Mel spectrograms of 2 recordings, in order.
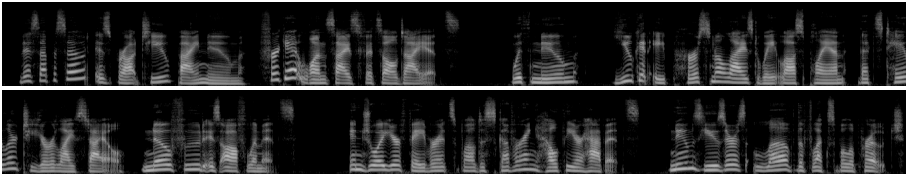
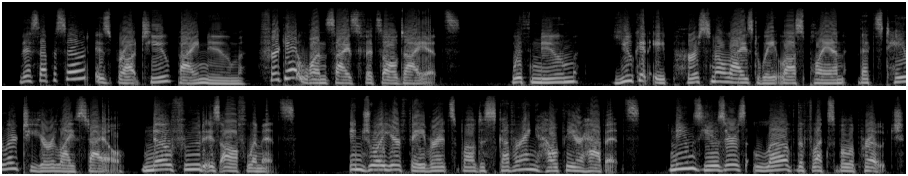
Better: first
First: none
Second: distortion; heavy; 14% of the sound clipped

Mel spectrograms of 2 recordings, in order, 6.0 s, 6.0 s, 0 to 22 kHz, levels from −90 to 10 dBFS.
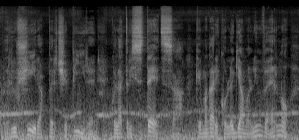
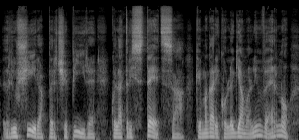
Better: second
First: wind noise on the microphone; heavy; 9 dB below the speech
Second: none

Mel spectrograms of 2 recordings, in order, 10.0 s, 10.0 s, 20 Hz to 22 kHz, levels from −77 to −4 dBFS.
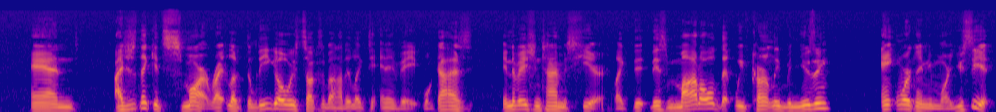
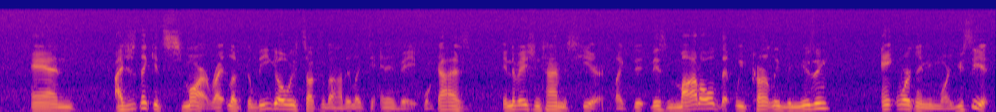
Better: first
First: hiss; faint; throughout; 25 dB below the speech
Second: hiss; loud; throughout; 8 dB below the speech

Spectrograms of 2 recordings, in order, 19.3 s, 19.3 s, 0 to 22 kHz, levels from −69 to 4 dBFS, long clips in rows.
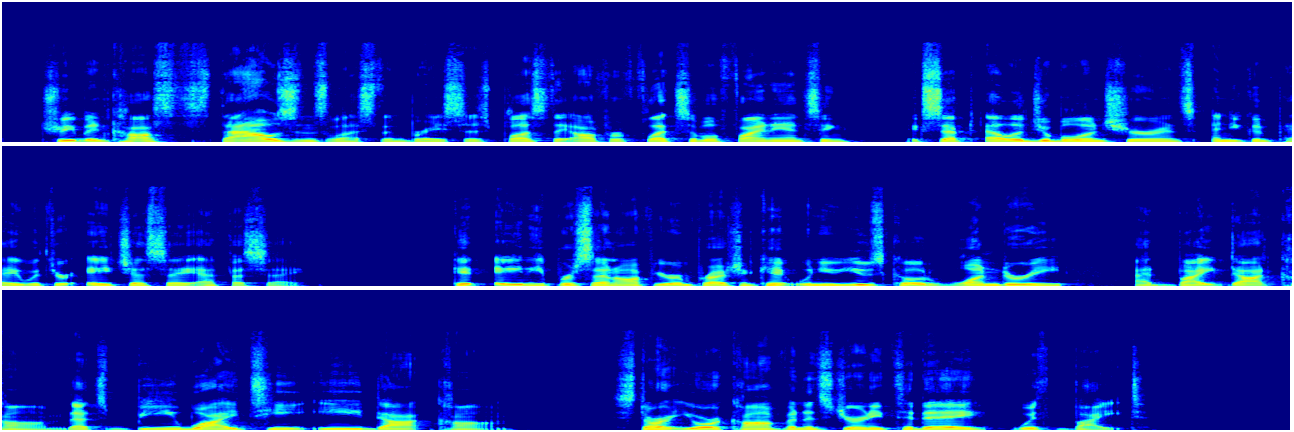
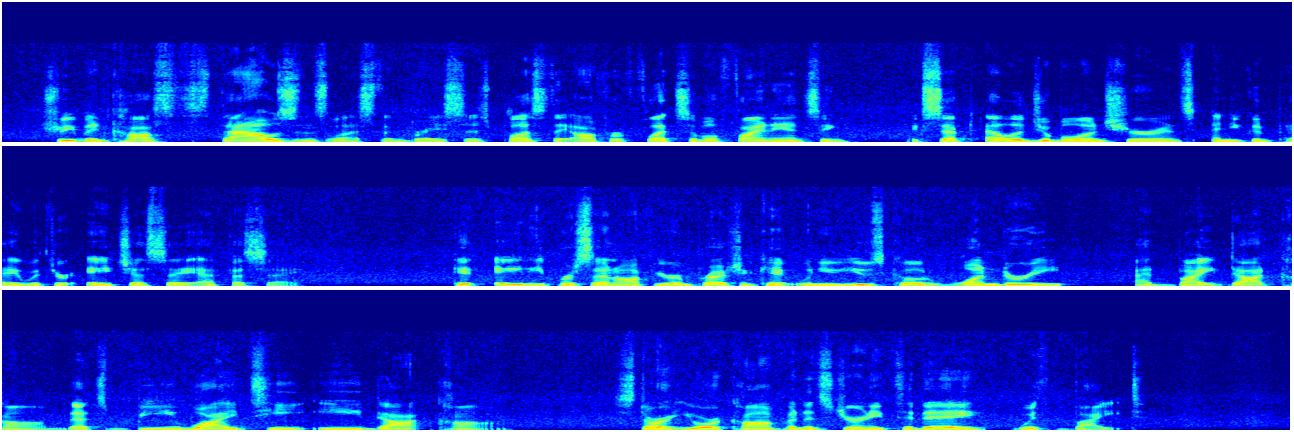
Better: first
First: none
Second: hiss; faint; throughout; 20 dB below the speech

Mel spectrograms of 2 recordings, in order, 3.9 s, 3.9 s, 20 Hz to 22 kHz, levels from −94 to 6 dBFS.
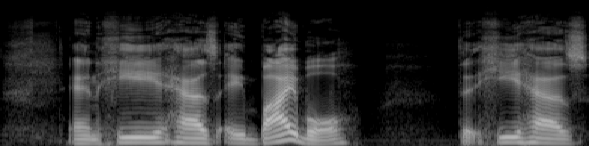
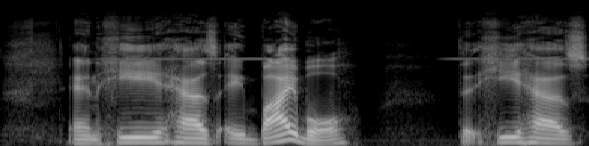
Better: first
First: none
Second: high-pitched whine; faint; from 0.5 to 2 s and at 3 s; 4 kHz, 30 dB below the speech

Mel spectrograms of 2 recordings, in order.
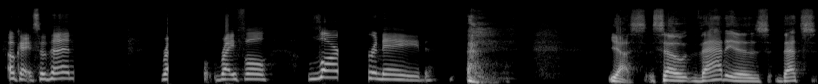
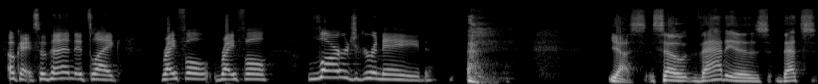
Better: second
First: audio cutting out; at 0.5 s for 0.5 s, at 1.5 s and at 3.5 s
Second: none

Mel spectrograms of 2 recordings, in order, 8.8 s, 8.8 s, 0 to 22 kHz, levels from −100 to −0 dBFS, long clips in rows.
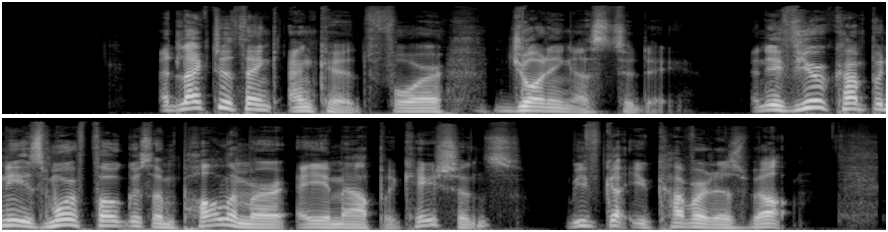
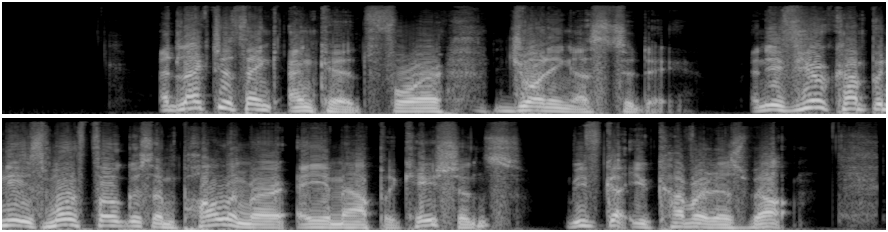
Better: first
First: none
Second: distortion; heavy; 6 dB below the speech

